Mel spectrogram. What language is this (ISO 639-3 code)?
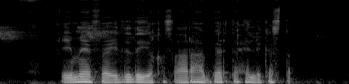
som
